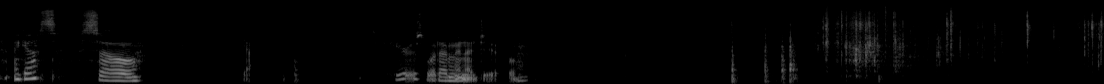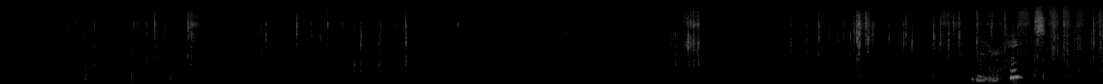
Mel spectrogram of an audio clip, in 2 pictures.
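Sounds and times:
paper bag crinkling: 0:08.1 - 0:15.2, 0:17.6 - 0:22.0.

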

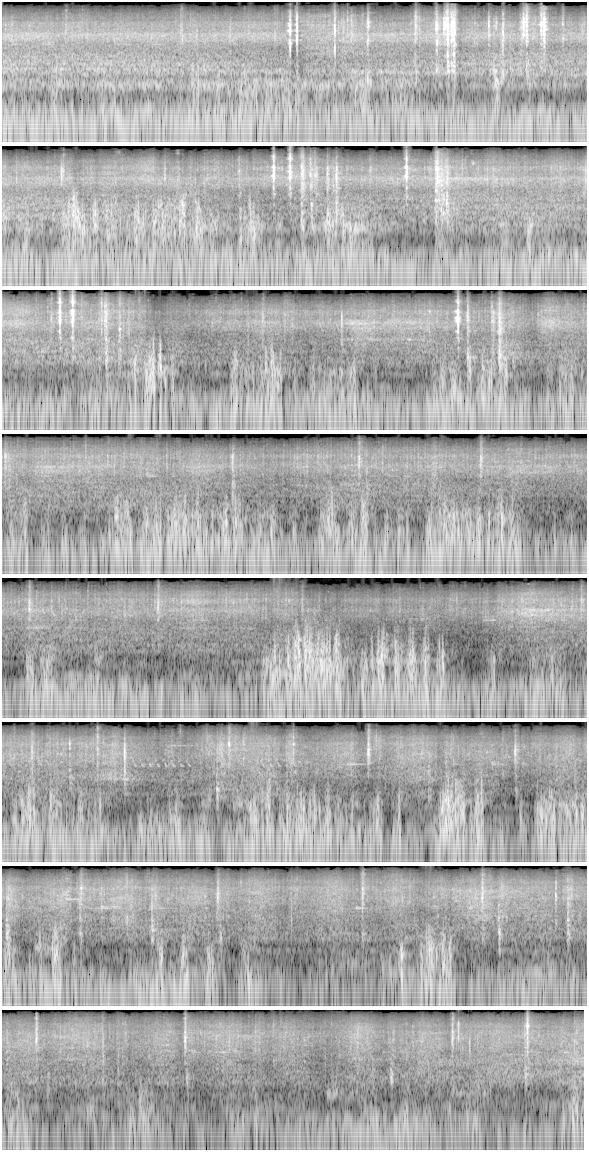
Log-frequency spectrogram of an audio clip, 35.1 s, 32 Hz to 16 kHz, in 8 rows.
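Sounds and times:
wind buffeting microphone: 0:00.0 - 0:35.0
clicks and rattles: 0:02.1 - 0:05.0, 0:06.1 - 0:07.9.

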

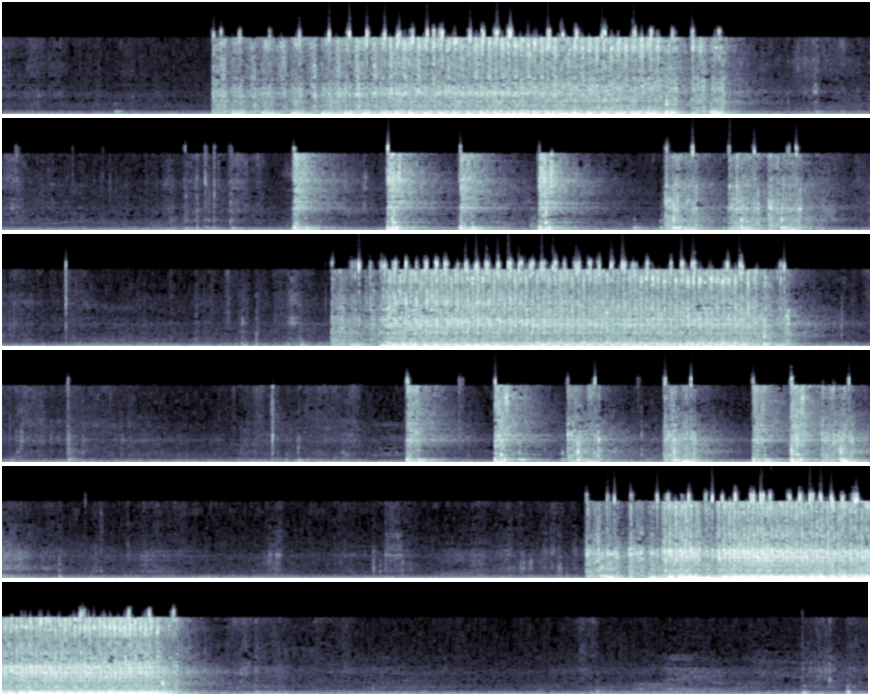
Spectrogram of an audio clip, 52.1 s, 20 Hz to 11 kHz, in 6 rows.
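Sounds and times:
sewing machine stitching: 0:02.1 - 0:07.5, 0:20.6 - 0:25.5, 0:40.5 - 0:45.6
low steady hum: 0:05.8 - 0:20.7, 0:24.0 - 0:41.0, 0:45.0 - 0:52.0.

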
